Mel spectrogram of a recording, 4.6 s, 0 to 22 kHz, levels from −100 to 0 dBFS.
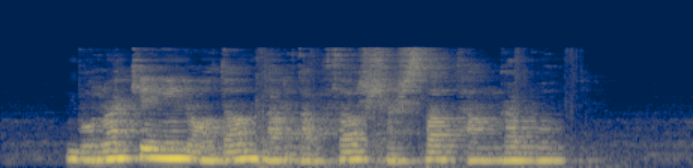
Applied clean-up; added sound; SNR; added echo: neural separator model SepFormer DNS4.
